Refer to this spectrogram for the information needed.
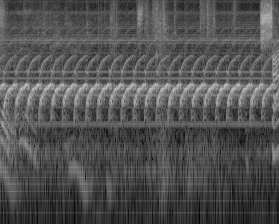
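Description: A security alarm wails continuously with a rapid, repeating warble, loud, cycling steadily for several seconds with no voices over it.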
